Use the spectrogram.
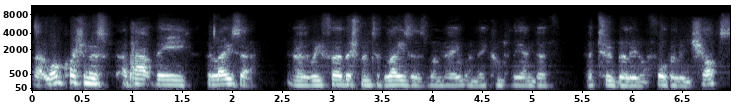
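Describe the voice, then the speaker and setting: Somewhat breathy, a man with a British accent speaks at a fairly quick pace in a fairly high pitch with ordinary pitch variation. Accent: British accent, noticeable. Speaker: scientist presenting a company webinar. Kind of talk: webinar presentation with Q&A. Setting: online webinar. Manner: hesitant, many fillers.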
